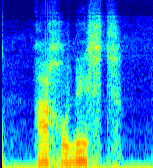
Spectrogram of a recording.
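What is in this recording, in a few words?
"agonist", Dutch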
